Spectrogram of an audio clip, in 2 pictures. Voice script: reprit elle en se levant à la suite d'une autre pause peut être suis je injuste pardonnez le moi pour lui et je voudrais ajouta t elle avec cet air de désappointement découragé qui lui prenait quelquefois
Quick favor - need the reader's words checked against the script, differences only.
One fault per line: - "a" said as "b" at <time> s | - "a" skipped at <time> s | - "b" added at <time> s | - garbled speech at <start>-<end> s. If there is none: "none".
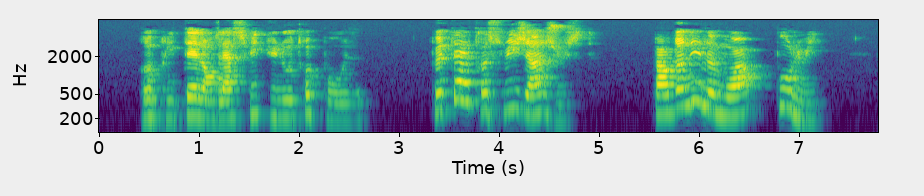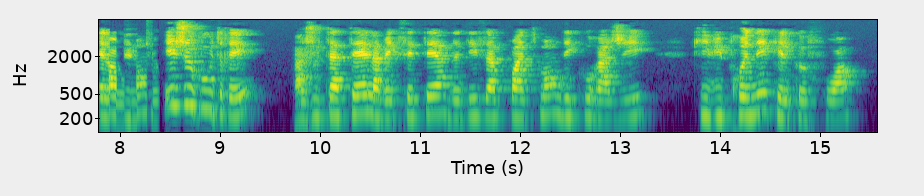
- "se levant à" skipped at 1.2 s
- garbled speech at 7.8-8.4 s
